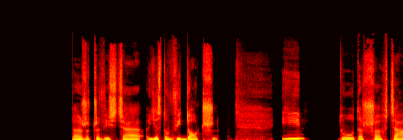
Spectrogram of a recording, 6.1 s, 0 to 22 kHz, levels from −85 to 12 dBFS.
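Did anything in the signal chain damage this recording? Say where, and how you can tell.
Yes. There is a cut-off start, introduced where the recording or stream was started. From 0 to 1.09 s the file holds digital silence. At 1.09 s the speech appears abruptly, already mid-sound, with the words "rzeczywiście jest to widoczne" following. There is no natural onset or fade-in. The capture began late, so the opening of the utterance was never written. What came before the cut is missing, not muted.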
